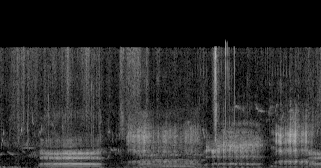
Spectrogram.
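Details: Ewes and lambs in a sunny orchard on an Irish regenerative farm, County Kilkenny; several back-to-back quavering bleats of differing pitch, one lower and steady, others rougher and higher, overlapping one another.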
